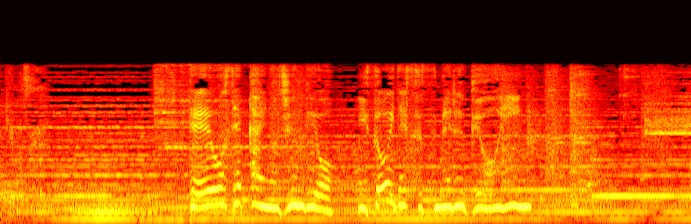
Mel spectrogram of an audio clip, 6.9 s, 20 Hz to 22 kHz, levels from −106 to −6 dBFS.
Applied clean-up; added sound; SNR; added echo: none; none; none; none.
